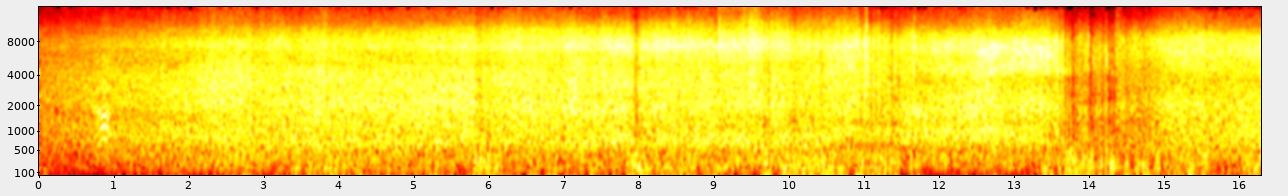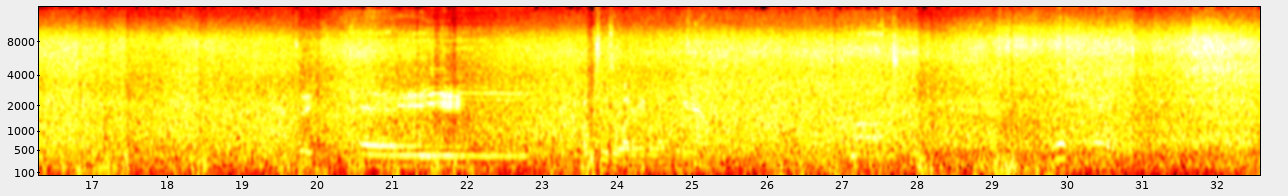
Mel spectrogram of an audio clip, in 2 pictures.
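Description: Surf breaking on a sandy beach, a steady rushing wash of waves, with wind buffeting the microphone.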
